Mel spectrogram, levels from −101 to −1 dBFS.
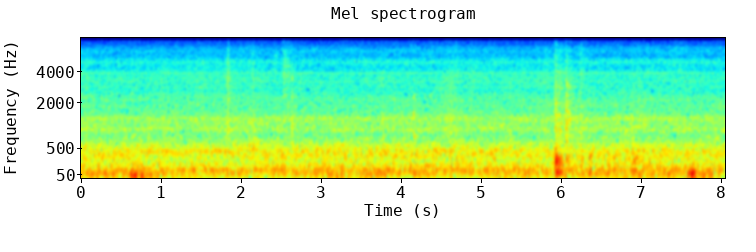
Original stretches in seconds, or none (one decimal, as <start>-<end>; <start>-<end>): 0.0-0.8; 2.3-4.5; 5.9-8.1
